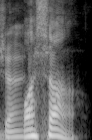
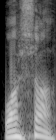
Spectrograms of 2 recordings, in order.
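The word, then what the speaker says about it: Wausau: to Wasau Haven you Wasau Wasau was kind of sounds kind of rhymes with rhymes with croissant wasant was the way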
